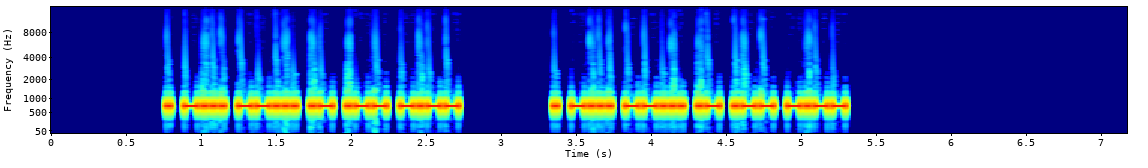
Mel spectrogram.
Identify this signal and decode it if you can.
Morse code, heard as a keyed tone, about 40 wpm, 700 Hz. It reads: EB7AWY EB7AWY
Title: DXCC-100 Call Signs - 6 Characters - Repeated 2x - 40wpm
